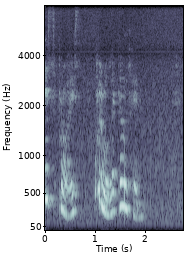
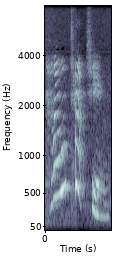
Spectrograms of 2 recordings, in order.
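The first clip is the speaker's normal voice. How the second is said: slow, higher, mocking hiss; 7 semitones higher, much slower than usual. A narrator's reading. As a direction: sneer it with cold contempt. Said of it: "it hissed".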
